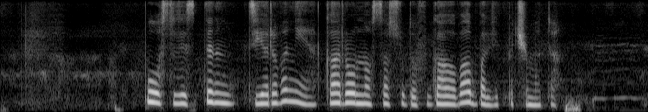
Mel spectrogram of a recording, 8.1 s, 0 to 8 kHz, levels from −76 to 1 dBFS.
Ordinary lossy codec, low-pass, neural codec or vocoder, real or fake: none; none; codec, 16 kHz, 0.9 kbps, LongCat-Audio-Codec; fake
